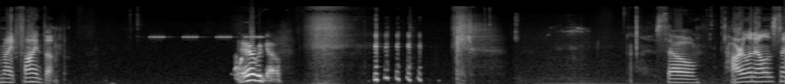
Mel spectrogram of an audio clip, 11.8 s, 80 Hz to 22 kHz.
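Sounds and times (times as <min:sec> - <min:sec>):
speech: 0:00.0 - 0:01.0, 0:03.5 - 0:05.0, 0:10.0 - 0:11.7
crickets chirping: 0:02.2 - 0:04.0, 0:08.0 - 0:08.9.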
